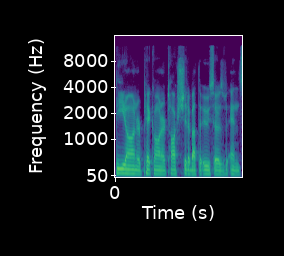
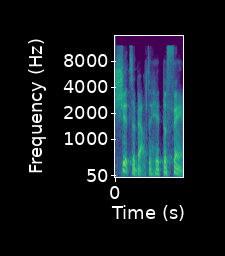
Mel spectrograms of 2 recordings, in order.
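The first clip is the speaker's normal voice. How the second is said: put-on announcer voice; 4 dB louder than usual. Retelling the match introductions, imitating Justin Roberts. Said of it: "he says".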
